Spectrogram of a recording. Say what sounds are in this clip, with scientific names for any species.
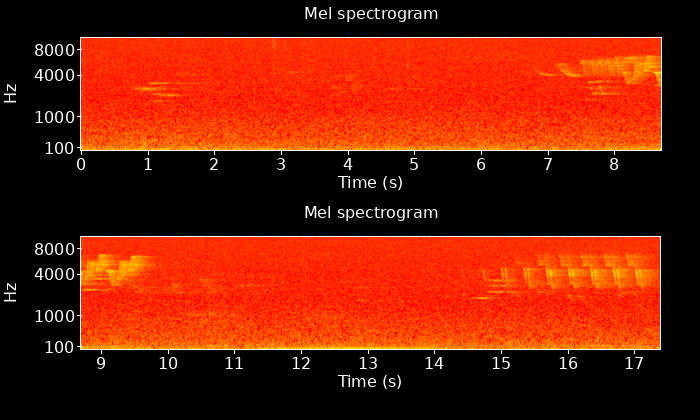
Hylocichla mustelina, Setophaga caerulescens, Geothlypis trichas, Turdus migratorius, Seiurus aurocapilla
